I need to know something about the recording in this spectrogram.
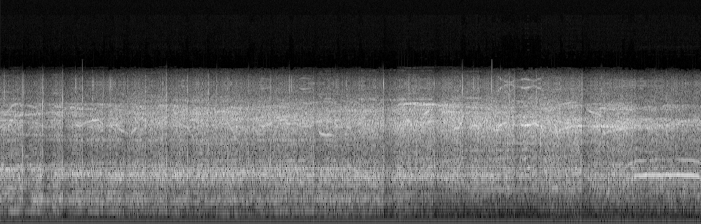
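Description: Music over the stadium's loudspeakers fading out in the first second or so, giving way to the steady noise of a large stadium crowd with scattered whistles.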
